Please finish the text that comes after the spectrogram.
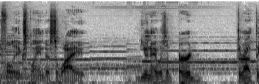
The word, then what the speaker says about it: Yune: I think that's the term the Big Clingy used, and I can't think of a better one, by Yune, and it's pronounced Yune, not Yoon.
